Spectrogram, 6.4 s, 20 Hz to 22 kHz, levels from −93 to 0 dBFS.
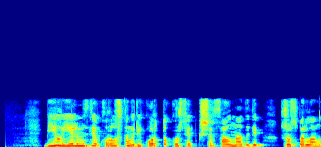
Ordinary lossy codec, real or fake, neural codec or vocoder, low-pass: AAC, 32 kbps; real; none; 7.2 kHz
